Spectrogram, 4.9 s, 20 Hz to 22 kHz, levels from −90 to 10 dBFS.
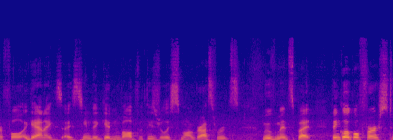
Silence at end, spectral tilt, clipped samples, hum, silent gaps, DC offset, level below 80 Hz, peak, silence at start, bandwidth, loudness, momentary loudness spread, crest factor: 0 s; -4 dB/octave; under 0.1%; none; none; under 0.1%; -54 dBFS; -8 dBFS; 0 s; 15.5 kHz; -30 LUFS; 15 LU; 22 dB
